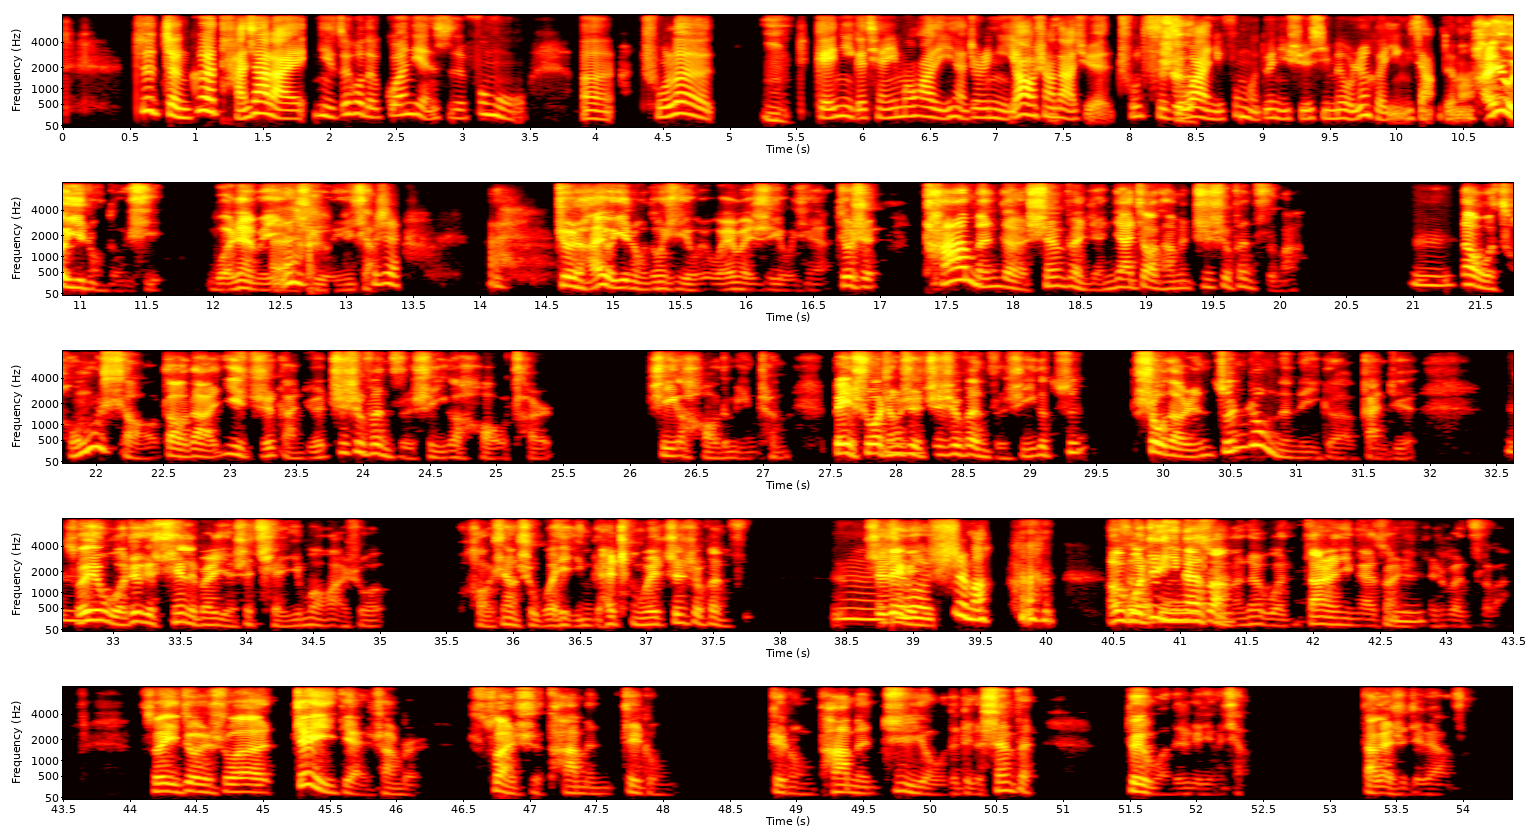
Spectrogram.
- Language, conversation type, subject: Chinese, podcast, 家人对你的学习有哪些影响？
- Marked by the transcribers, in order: laughing while speaking: "呃"; laughing while speaking: "应该成为知识分子"; laugh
